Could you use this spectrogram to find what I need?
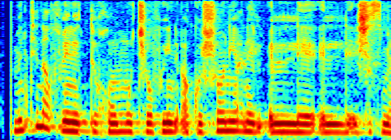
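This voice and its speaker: A woman with an Iraqi accent speaks in a dark, mellow tone. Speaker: home vlogger. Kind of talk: casual vlog chat.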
